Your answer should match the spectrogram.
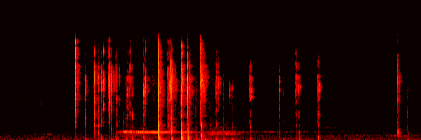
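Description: Typing on a computer keyboard: a quick run of key clicks starting about a second in, thinning out to a few scattered keystrokes.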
